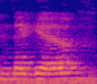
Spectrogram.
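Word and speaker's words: נגב: So if you, that's why the Negev, even though it ends in a B, you pronounce it with a V.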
